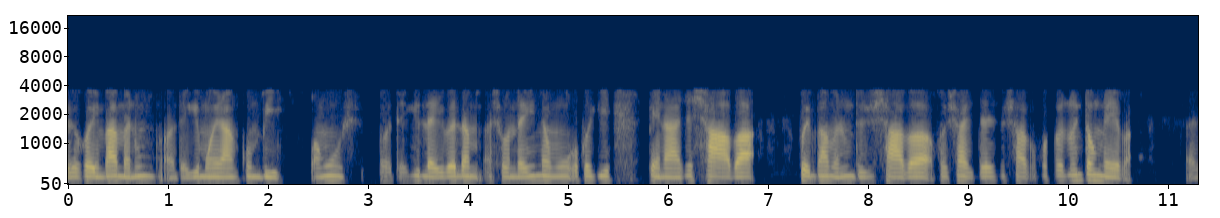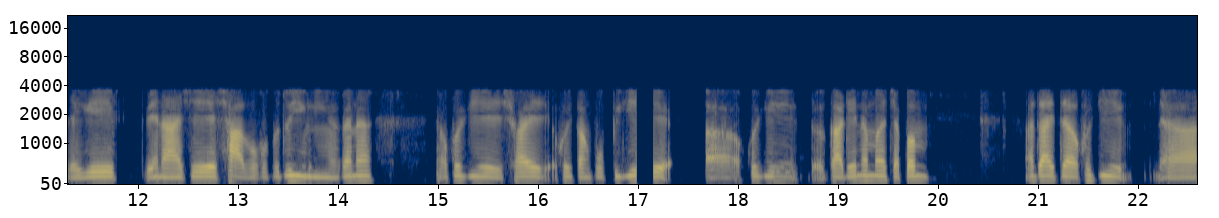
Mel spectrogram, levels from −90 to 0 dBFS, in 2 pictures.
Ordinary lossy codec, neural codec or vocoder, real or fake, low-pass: none; none; real; 3.6 kHz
